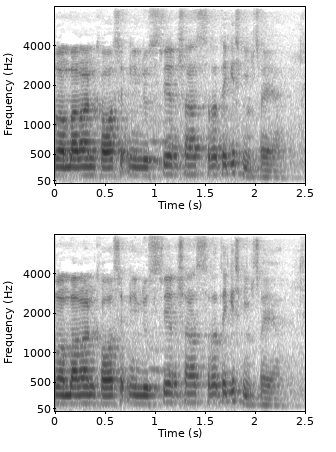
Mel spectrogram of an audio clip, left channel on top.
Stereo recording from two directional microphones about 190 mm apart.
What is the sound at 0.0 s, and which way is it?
Speech, 30° right (ahead or behind).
